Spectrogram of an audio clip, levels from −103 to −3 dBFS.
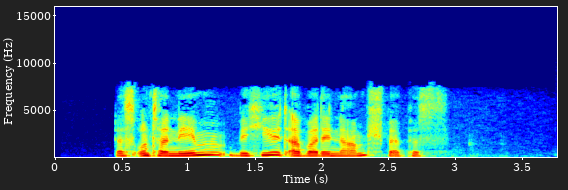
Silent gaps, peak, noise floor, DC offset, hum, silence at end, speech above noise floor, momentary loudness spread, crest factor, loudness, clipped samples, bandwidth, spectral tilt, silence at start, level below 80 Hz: none; 0 dBFS; -67 dBFS; under 0.1%; none; 1 s; 51 dB; 13 LU; 16 dB; -16 LUFS; under 0.1%; 7.8 kHz; -6.5 dB/octave; 0.45 s; -58 dBFS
